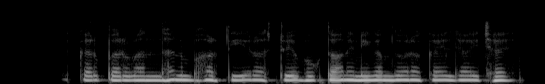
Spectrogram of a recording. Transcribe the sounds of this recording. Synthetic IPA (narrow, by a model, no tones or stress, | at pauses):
ekəɾpəɾbənd̪ʱənbʱaːɾt̪ijəɾaːsʈɾijəbʱukt̪aːnenɪɡəmd̪waːɾakəɪld͡ʒaːit͡ʃʰɛ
